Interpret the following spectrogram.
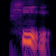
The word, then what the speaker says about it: pi: concept of constants, but I pronounced this word as p instead of pi. And believe it or not, to this day, people make fun of me for saying p instead of pi. But that's how we learned this back in Iran. We pronounce it as p, and I think Greek people also say p.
